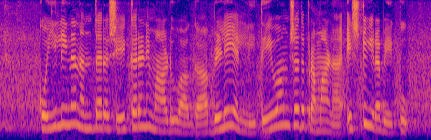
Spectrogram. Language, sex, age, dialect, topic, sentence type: Kannada, male, 36-40, Coastal/Dakshin, agriculture, question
